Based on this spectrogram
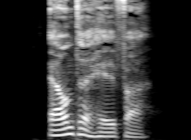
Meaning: harvest hand, harvester, someone who helps to bring in the harvest
- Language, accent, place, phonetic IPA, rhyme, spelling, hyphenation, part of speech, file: German, Germany, Berlin, [ˈɛʁntəˌhɛlfɐ], -ɛlfɐ, Erntehelfer, Ern‧te‧hel‧fer, noun, De-Erntehelfer.ogg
